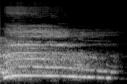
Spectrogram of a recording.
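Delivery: high, drawn-out shocked gasp; mock gasp. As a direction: gasp like a client seeing themselves. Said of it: "They go".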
